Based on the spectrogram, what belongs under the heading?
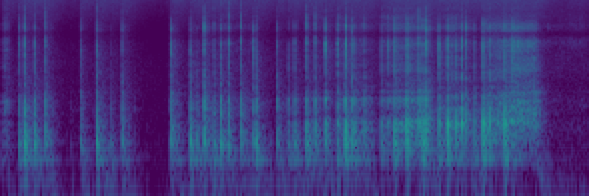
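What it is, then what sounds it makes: Wooden table. Natural fingernails tap and scratch across a large, solid wooden tabletop, mostly with one hand while the other is sometimes raised. Quick, dry, mid-pitched taps die out almost instantly over a faint scratchy texture, with a brief silence early on. A denser, steadier run of tapping follows and then stops, leaving only a low hiss.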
